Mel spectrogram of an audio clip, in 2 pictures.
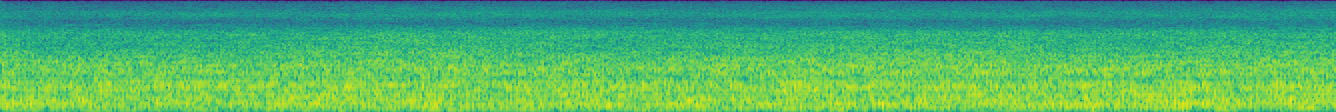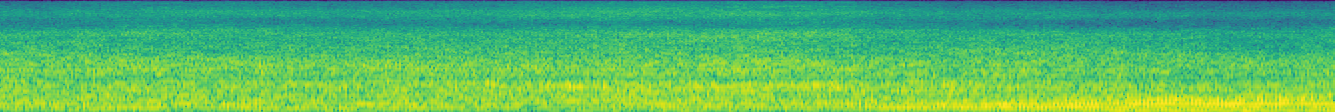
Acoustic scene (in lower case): street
